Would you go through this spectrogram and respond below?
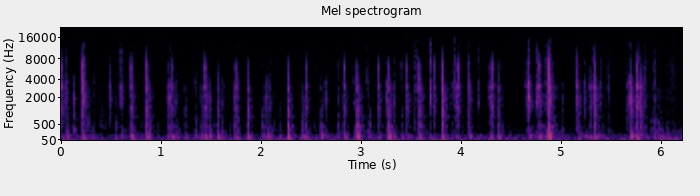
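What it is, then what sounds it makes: Cardboard shoe box. Fingertips and nails tap quickly across a black Jordan cardboard shoe box, making a fast, irregular run of short, dry taps with a soft low thump under bright clicking edges. Near the end the box is turned over, and the tapping continues with a few louder knocks.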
